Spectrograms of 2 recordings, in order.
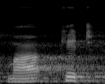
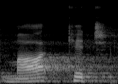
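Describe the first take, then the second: No difference in how they are said.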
